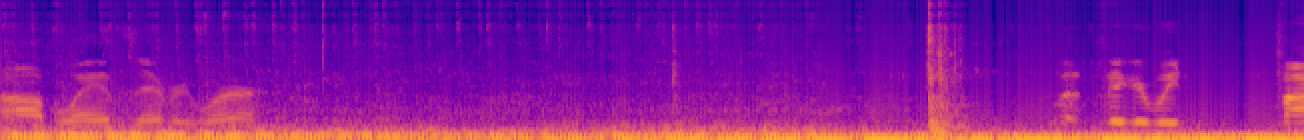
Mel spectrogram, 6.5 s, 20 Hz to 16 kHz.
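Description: A Chevy S10 drag car's engine rumbles loudly and steadily at close range, with voices talking over it and a sharp burst near the end.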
